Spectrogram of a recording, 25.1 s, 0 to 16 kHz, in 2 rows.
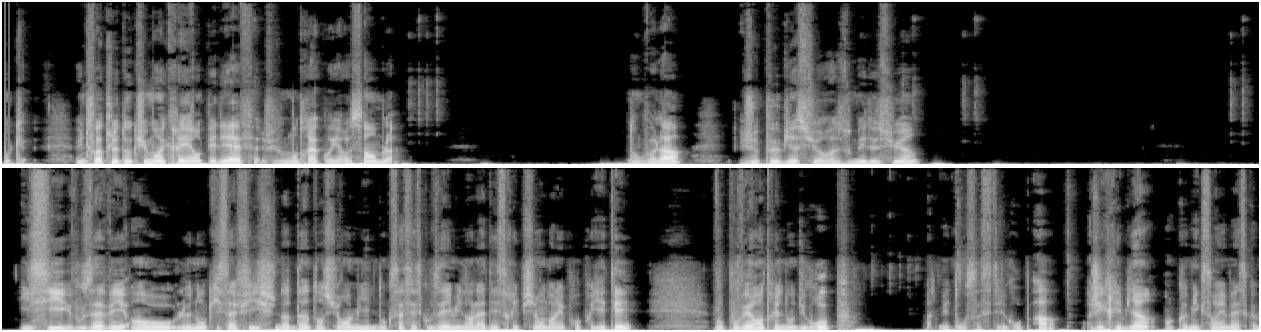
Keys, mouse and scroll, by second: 2.4 click, 4.0 click, 8.9 click, 9.6 click, 12.2 click, 20.8-22.6 typing.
